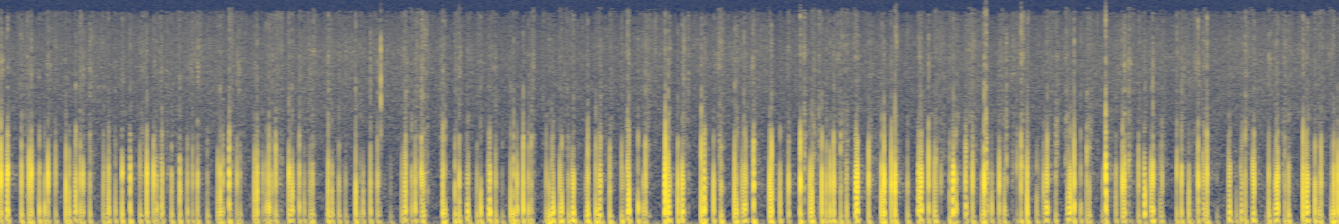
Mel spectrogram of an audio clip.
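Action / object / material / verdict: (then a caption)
tap / piece of cork / cork / none. Fingernails tap rapidly and steadily on a piece of cork, producing a dense stream of soft, dull clicks. The taps are short and dry with almost no ring, and their sound sits mostly in the low range with little brightness.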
